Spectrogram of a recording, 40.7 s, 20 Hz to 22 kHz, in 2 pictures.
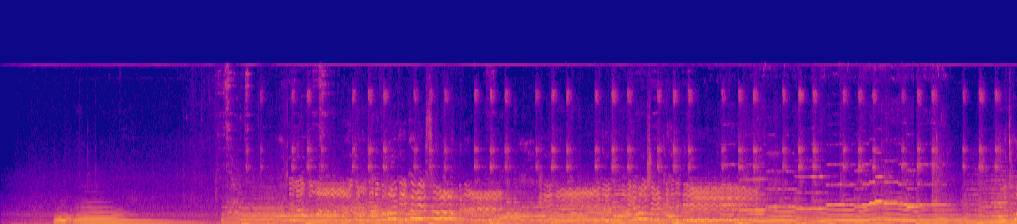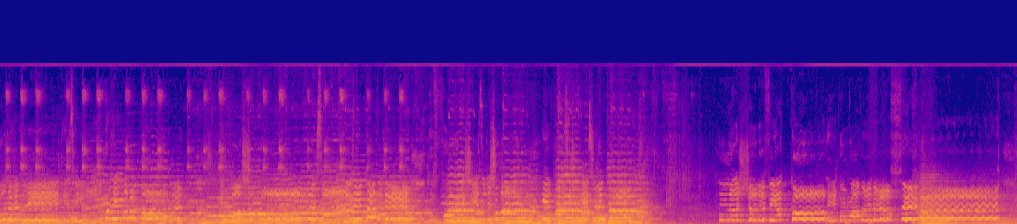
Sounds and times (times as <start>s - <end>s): Music: 0.8s - 34.1s, 34.8s - 40.6s.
